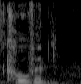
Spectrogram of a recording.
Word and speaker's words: Coven: The name of the film is Coven. – It's pronounced Coven, man. What else could it be pronounced? – Coven, that's the proper pronunciation. – No, Coven sounds like oven, man, and that's just, it doesn't work.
